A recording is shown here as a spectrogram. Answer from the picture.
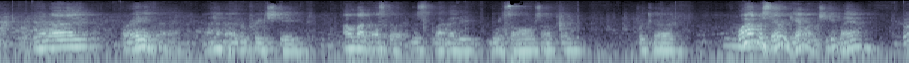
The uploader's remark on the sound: Please excuse the poor audio quality. We had to use a back up recording method for this Sunday.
